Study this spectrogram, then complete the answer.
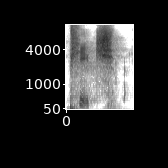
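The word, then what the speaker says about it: Piëch: So there's this guy who came in, Ferdinand Piech. I don't know if I said that right. – Peach. – Piech? – Peach.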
